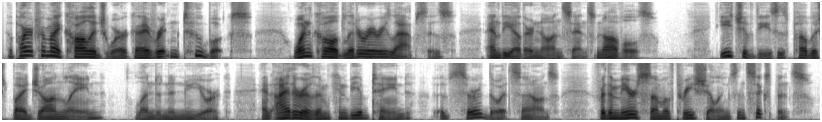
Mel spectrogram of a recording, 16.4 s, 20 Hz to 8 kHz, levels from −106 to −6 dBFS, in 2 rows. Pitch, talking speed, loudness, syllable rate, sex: 115 Hz, 185 wpm, -20 LUFS, 5.6 syllables/s, male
